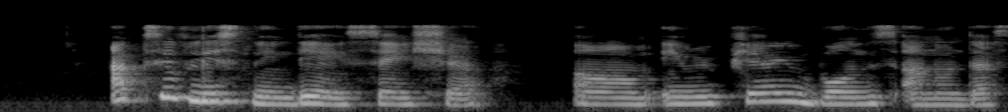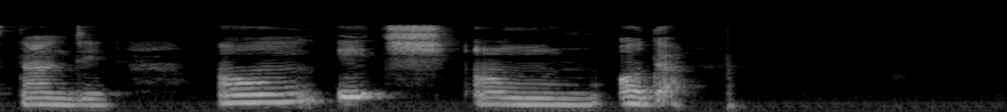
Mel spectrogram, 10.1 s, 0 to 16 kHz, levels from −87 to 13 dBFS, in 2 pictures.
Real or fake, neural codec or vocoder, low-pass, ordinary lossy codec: real; none; 7.2 kHz; none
